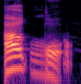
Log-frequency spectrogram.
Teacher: Kalau huruf qo dan tho bunyinya O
